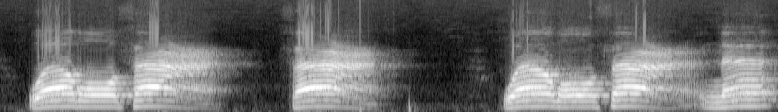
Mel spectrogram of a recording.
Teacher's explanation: Ain itu huruf yang mengalir sedikit getaran suaranya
